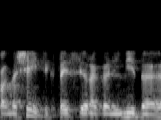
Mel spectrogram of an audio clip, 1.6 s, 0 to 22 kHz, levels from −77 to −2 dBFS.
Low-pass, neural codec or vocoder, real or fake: 3.6 kHz; none; real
